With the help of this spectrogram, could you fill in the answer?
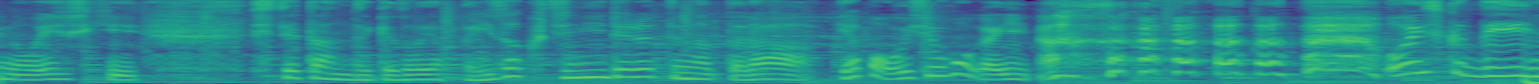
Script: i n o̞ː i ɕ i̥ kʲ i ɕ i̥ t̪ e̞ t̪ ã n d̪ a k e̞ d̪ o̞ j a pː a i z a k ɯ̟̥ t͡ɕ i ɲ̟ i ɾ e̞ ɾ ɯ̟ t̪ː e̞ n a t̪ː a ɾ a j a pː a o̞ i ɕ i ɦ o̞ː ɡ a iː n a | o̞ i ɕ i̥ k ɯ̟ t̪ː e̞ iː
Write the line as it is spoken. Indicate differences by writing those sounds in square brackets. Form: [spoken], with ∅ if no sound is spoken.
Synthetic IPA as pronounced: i n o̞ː i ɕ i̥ kʲ i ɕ i̥ t̪ e̞ t̪ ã n d̪ a k e̞ d̪ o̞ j a pː a i z a k ɯ̟̥ t͡ɕ i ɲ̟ [iː] ɾ e̞ ɾ ɯ̟ t̪ː e̞ n a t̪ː a ɾ a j a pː a o̞ i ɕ i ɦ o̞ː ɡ a iː n a | o̞ i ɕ i̥ k ɯ̟ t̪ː e̞ iː

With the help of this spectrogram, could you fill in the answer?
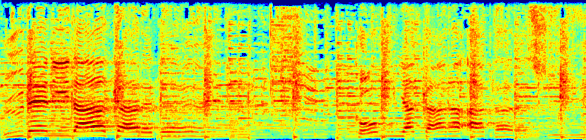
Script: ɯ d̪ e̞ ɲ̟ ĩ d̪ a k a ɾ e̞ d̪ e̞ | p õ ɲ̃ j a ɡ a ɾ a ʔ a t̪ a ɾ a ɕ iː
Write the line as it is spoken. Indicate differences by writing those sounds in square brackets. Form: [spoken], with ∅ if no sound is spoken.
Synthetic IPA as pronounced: ɯ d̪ e̞ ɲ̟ [i] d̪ a k a ɾ e̞ [t̪] e̞ | [k] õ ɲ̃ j a [k] a ɾ a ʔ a t̪ a ɾ a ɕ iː

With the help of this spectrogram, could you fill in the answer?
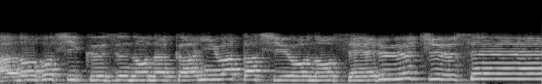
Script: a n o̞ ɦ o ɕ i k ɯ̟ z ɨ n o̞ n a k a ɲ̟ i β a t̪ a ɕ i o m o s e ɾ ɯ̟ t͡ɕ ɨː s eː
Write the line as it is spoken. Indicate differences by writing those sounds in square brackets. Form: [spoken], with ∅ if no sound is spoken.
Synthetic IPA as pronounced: a n o̞ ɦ o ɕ i k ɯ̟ z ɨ n o̞ n a k a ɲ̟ i β a t̪ a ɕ i o [n] o s e ɾ ɯ̟ t͡ɕ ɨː s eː

